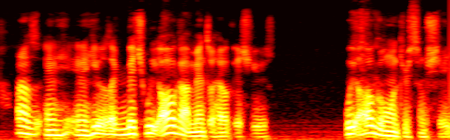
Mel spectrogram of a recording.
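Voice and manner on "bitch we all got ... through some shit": usual speaking voice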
